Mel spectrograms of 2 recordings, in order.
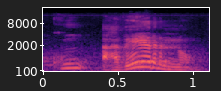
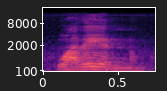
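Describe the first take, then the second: First: The u and a are split into separate syllables. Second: The u and a blend into one syllable. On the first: The speaker calls it wrong. "no digo cuaderno" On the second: The speaker calls it right. "sino cuaderno"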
